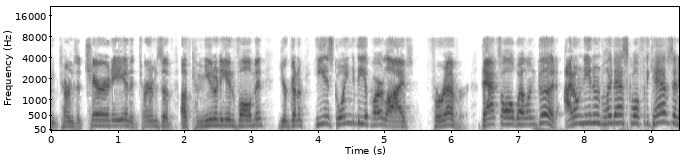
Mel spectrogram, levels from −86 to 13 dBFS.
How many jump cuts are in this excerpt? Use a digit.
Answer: 4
